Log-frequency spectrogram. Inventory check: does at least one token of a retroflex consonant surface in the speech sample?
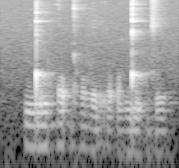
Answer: yes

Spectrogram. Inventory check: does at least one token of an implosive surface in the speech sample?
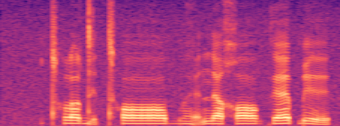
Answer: yes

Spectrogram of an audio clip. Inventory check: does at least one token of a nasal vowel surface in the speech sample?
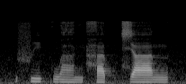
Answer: no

